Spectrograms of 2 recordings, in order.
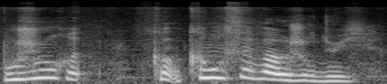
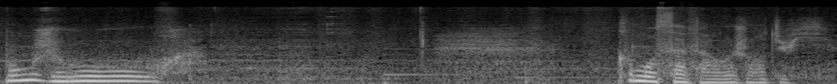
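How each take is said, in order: First: It sounds hurried and rushed. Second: It sounds calm and kind.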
